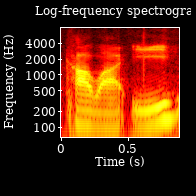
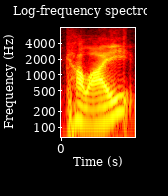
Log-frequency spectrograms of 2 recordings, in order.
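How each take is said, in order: First: "kawaii" as ka-wa-ee, final vowel held; "kawaii" in separate beats with long ee; lengthened ending. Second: "kawaii" in two syllables, ka-WAI; English-style "kawaii", last vowels run together; unlengthened ending. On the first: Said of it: "not instead of kawaii". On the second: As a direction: cut the final ee of "kawaii" short. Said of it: "They don't lengthen". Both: Shown as a demonstration.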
